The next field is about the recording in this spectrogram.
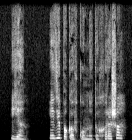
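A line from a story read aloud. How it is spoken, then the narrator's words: Whisper. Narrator (Russian): шепнула я дочери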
